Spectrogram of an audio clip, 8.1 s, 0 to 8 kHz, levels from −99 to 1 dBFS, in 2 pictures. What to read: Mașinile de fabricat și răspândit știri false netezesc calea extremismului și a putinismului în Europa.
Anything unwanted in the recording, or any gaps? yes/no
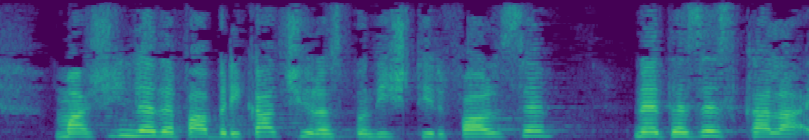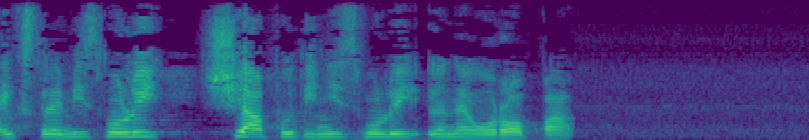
no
